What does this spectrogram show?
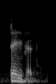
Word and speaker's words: D4vd: Celeste Rivas Hernandez and her rich and famous and much older boyfriend, the singer known as David. While his stage name is spelled with a 4, his legal name is David Anthony Burke, plain and simple.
